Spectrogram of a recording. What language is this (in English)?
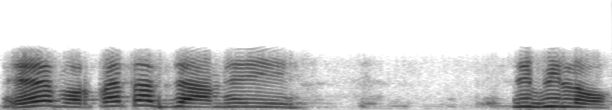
Assamese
